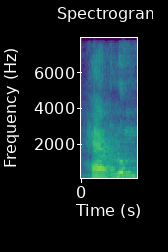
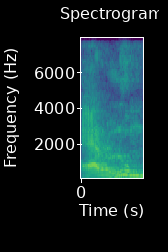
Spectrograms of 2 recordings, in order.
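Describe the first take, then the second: First: The word starts with an audible H sound. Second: The word starts directly with a vowel sound. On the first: The speaker calls it wrong. "તમે એને હેરલુમ તરીકે યાદ રાખશો તો બી ચાલશે" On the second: The speaker calls it right. "અહીંયા એચ silent છે એટલે ઈથી શરૂઆત કરીએ તો એરલુમ બોલી શકાય"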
